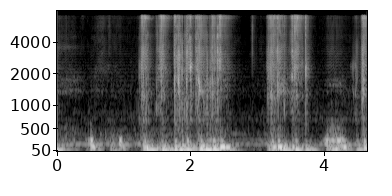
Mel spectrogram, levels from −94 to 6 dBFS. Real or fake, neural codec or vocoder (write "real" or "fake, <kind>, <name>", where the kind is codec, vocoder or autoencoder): fake, vocoder, BigVGAN v2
